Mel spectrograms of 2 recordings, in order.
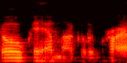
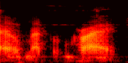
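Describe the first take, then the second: First: Said in the usual way. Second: Low whisper, fighting the lump in the throat; low, whispered self-talk against tears; whisper holding back tears. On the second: Retold or imitated. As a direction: whisper it to yourself so you won't cry. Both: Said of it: "that lump in your throat when you're like".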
